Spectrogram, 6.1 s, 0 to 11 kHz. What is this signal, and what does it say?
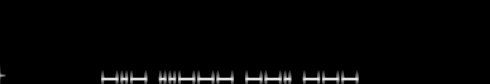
Morse code, heard as a keyed tone, about 20 wpm, 700 Hz. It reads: K2GO
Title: Call Signs Repeated 3x - 20wpm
